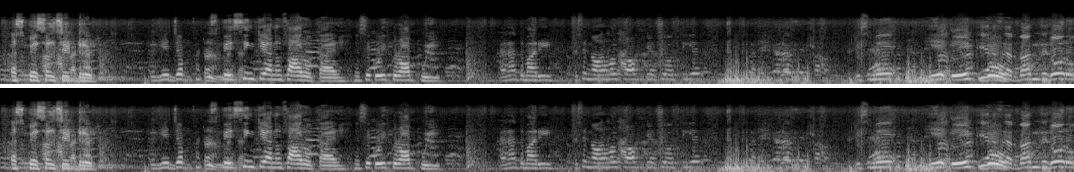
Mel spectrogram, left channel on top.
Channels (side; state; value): both; identical; correlation 1.00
